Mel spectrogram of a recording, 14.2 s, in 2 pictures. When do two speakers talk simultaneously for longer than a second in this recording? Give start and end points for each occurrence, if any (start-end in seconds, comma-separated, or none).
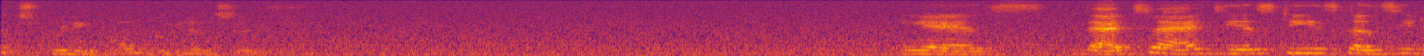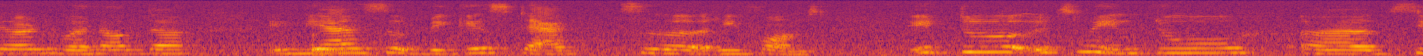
none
